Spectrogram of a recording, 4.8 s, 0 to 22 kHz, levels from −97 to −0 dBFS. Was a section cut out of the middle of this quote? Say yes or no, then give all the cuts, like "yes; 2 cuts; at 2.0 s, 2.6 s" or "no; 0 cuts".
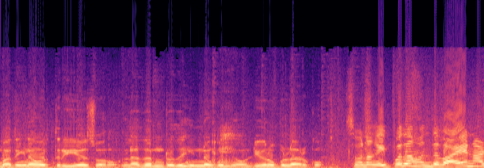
yes; 1 cut; at 3.3 s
